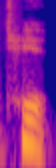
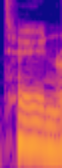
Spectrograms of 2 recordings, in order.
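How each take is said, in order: First: It is said with a British pronunciation. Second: It is said with an American pronunciation. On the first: "rather than a tune" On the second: "in America, it is a tune"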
